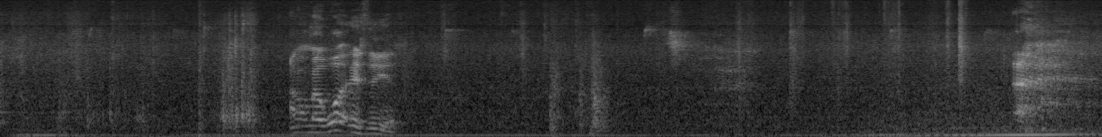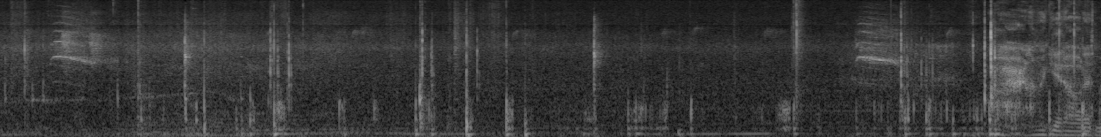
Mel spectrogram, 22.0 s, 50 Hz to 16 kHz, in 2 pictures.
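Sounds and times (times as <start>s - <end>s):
phone handling clicks and knocks: 12.2s - 18.0s.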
